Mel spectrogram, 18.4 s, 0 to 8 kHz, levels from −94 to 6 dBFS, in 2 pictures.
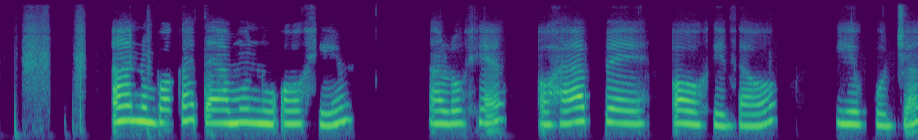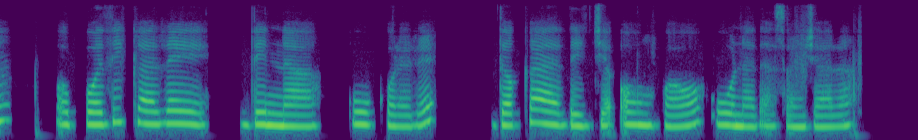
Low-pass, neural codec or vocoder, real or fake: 7.2 kHz; none; real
